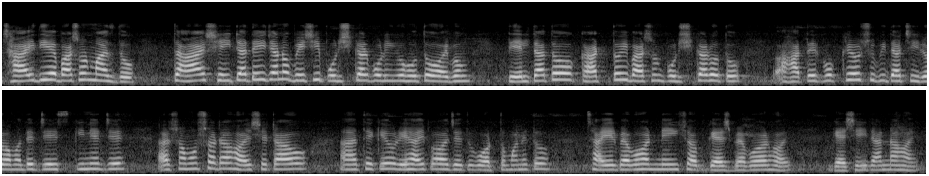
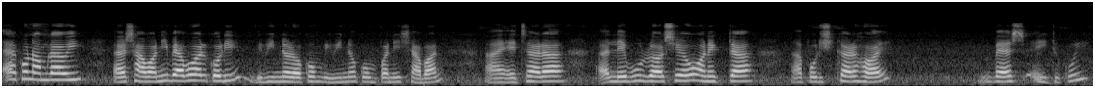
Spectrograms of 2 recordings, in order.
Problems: background sounds at intervals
